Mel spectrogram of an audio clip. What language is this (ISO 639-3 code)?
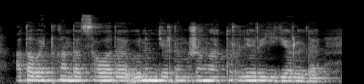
kaz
